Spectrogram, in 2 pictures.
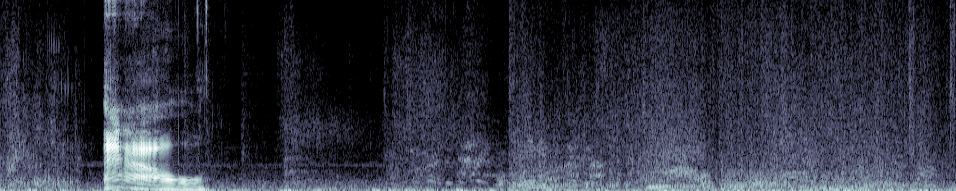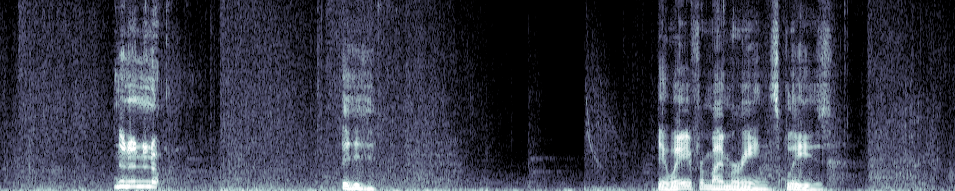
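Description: An energy gun fires in sharp zaps.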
